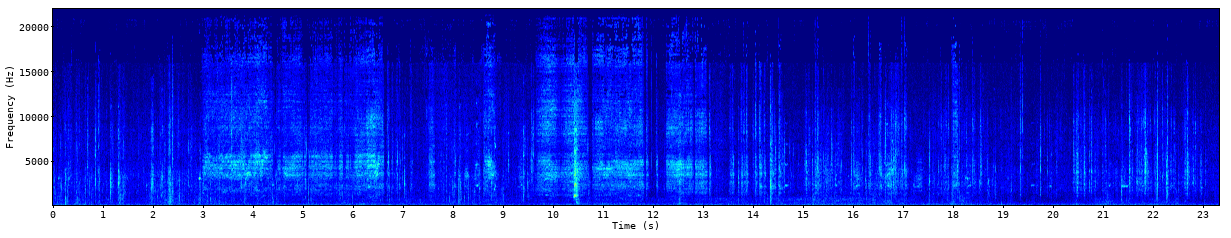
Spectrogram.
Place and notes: Poole, UK - Ready the main sail
Recorded on a Fostex FR-2LE Field Memory Recorder using a Audio Technica AT815ST and Rycote Softie on board the yacht "Carnival"
1 April, ~11:00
